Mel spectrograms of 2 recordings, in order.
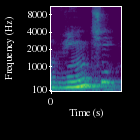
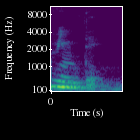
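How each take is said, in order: First: The final vowel is high and closed. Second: The final vowel is lower and more open. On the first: "o i final do vinte é mais alto" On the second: "do que o i final do vinte"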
